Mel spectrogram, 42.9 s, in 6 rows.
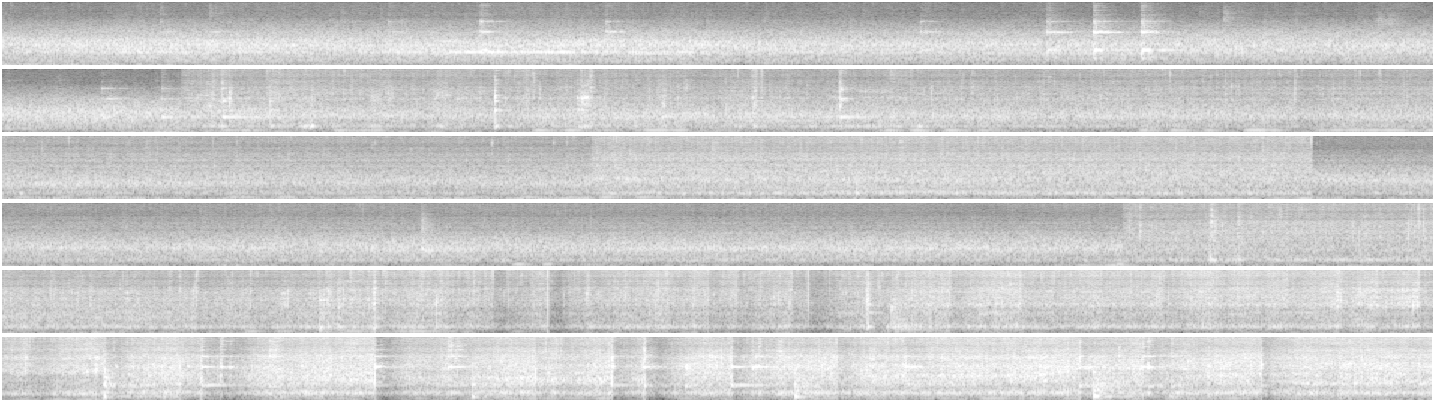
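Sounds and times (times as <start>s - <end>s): utensil scraping pot: 7.9s - 14.7s, 35.2s - 42.9s
food sizzling in hot oil: 8.0s - 20.9s, 27.1s - 42.9s.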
